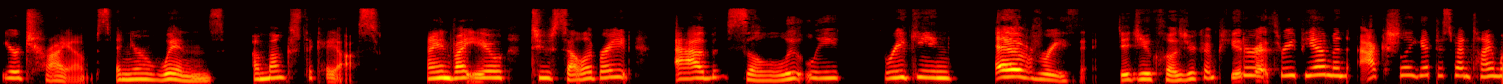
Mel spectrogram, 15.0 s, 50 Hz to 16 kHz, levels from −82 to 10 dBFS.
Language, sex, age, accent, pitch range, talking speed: English, female, 20-39, American, 200-275 Hz, 120 wpm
